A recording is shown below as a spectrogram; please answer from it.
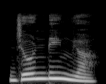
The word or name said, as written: ಜೊಂಡಿಂಗ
